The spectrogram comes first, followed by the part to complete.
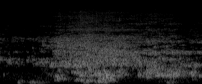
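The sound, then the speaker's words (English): A steady wash of ocean surf rolls in on the shore, swelling after a brief moment into a broad, hissing rush of water that stays fairly soft and continuous, with no voices. “So I come down here and just kind of listen to the waves.”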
